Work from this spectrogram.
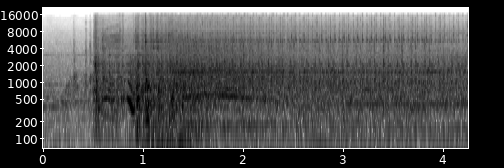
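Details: BMW with 70,000 km, after replacing the faulty belt pulley (the noise culprit) and belt: quick crank, clean start, smooth even idle with no knock, rattle or squeal; hydraulic engine mount found leaking oil.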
